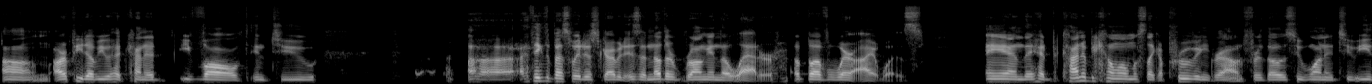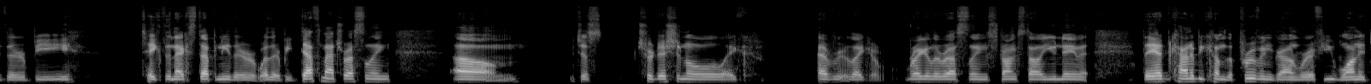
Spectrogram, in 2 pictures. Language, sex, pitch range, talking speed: English, male, 115-125 Hz, 175 wpm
